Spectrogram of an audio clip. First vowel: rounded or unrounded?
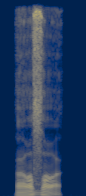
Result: unrounded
